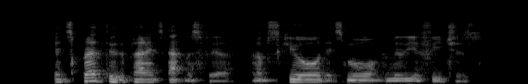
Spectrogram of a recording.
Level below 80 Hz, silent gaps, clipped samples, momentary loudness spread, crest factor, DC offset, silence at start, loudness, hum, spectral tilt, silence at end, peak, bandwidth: -76 dBFS; none; under 0.1%; 13 LU; 20 dB; under 0.1%; 0.55 s; -37 LUFS; none; -5.5 dB/octave; 0.5 s; -18 dBFS; 9 kHz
